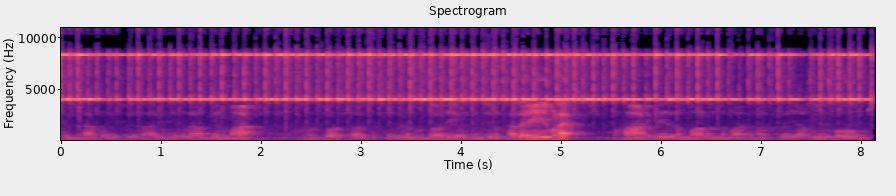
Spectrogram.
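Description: Small brass puja hand bell (ghanti) rung rapidly and without pause, a bright, steady ringing. A man's voice chants mantras over it.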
